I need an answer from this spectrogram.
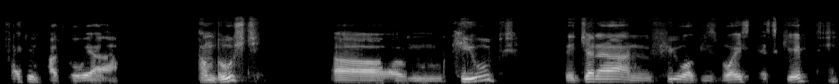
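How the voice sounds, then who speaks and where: A lowish-voiced man with a Nigerian accent argues a heated political point as a guest on a TV debate. Impassioned, he repeats phrases for emphasis and uses many fillers. The recording is dry and low in quality.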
